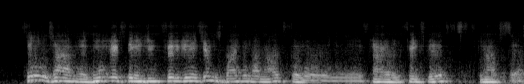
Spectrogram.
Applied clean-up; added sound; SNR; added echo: neural separator model SepFormer DNS4.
